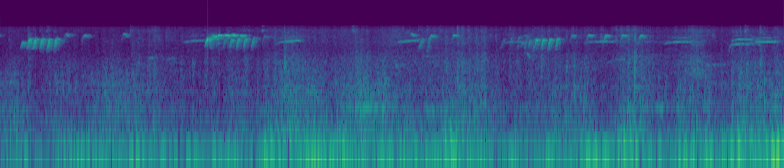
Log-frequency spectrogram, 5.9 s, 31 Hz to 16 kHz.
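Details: Canaries hatched in 2014, flying in an aviary, produce scattered high trilled chirps and thin whistled notes, several birds overlapping, with flutter of wings and low background noise.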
